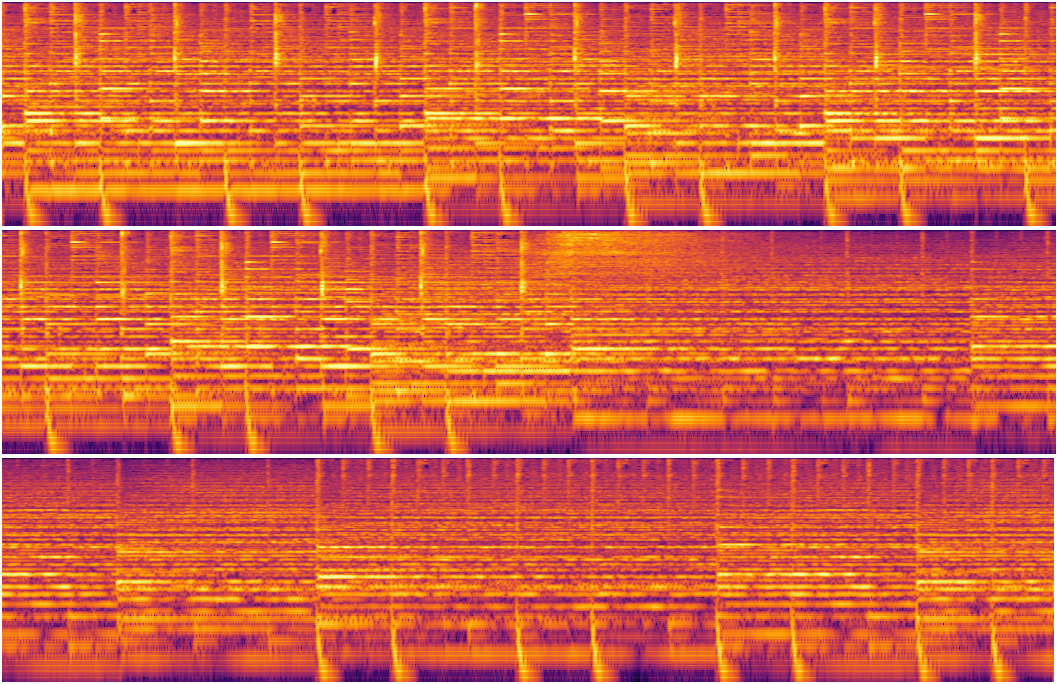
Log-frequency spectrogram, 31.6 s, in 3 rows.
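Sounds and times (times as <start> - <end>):
acoustic guitar commercial music: 0.0 - 31.5.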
